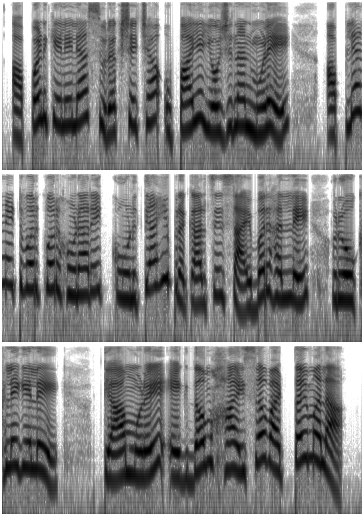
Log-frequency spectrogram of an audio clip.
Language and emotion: Marathi, happy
